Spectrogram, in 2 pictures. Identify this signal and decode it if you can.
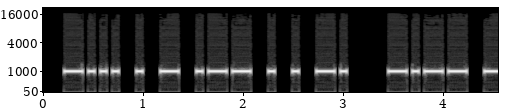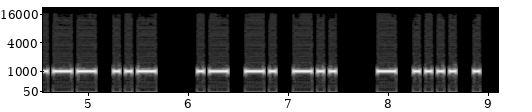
Morse code, heard as a keyed tone, about 20 wpm, 1000 Hz. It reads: BETWEEN YOU AND THE
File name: qotdfiles / 20wpm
